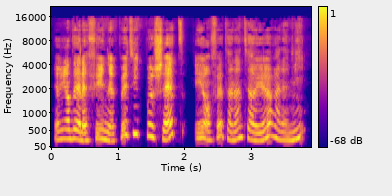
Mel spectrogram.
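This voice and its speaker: A woman with a slightly high, gravelly voice talks through an unboxing in a casual, effusive way. She hesitates often, dotting her speech with fillers as she goes. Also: lively intonation, fairly quick, warm tone. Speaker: scrapbooking vlogger.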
